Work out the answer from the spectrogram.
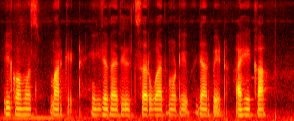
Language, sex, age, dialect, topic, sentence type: Marathi, male, 18-24, Standard Marathi, agriculture, question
